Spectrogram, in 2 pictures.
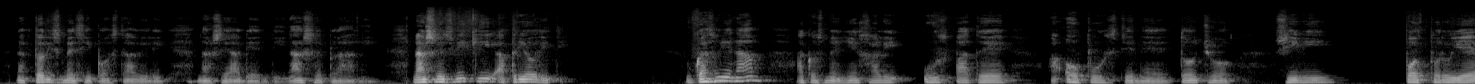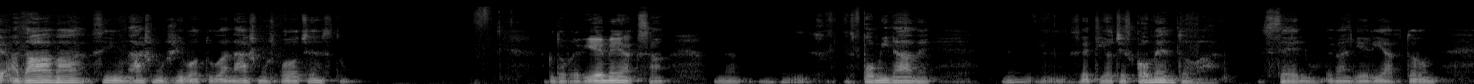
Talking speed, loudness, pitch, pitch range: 95 wpm, -31 LUFS, 90 Hz, 80-100 Hz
